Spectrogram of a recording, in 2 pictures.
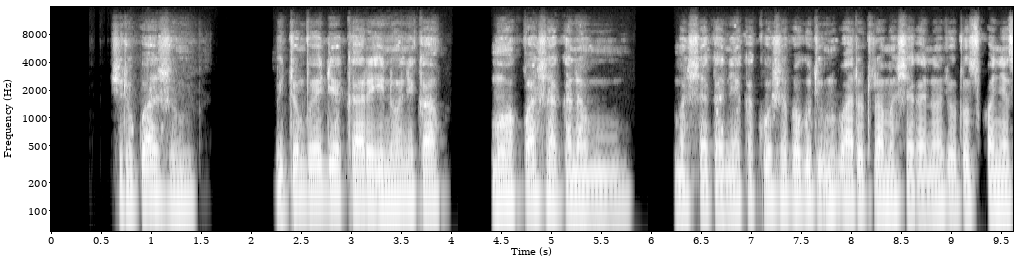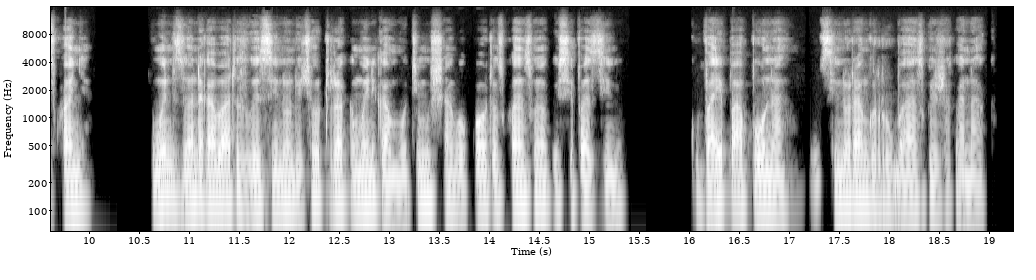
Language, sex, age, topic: Ndau, male, 18-24, health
